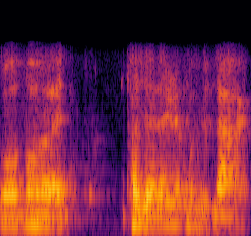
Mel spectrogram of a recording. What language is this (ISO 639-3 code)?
mni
